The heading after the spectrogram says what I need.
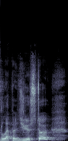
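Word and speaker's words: leipäjuusto: It's actually a Finnish squeaky cheese, which is pronounced leppöjuusto, but basically what the Swedish decided, this cheese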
